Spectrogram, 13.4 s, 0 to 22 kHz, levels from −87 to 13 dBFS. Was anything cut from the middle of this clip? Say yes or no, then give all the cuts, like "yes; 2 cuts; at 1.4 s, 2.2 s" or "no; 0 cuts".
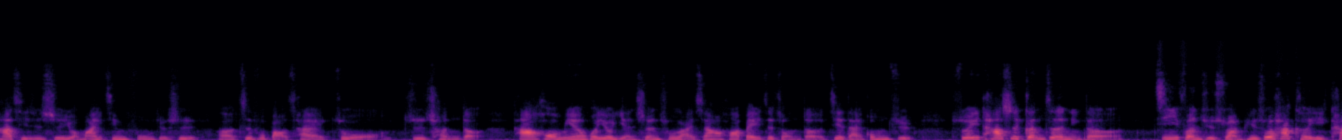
yes; 1 cut; at 2.1 s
